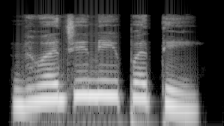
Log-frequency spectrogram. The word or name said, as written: ಧ್ವಜಿನೀಪತಿ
